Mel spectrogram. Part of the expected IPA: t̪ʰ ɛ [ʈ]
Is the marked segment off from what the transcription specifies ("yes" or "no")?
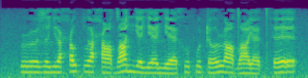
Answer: yes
